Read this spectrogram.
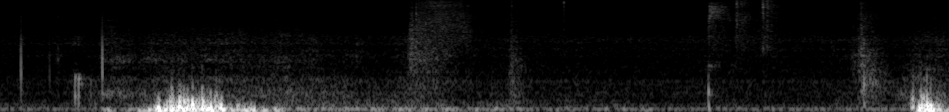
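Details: Burping in public after trying a new soda flavor: a deep, rumbling burp followed by a short second burp, faint outdoor background noise.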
